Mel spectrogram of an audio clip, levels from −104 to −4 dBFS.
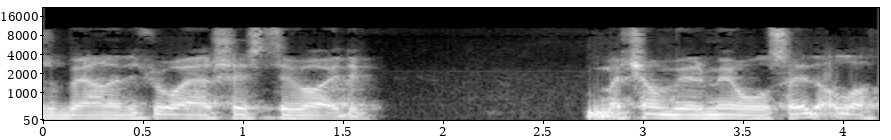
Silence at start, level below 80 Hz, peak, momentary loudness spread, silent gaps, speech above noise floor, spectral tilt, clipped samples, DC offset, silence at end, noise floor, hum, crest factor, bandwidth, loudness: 0 s; -42 dBFS; 0 dBFS; 5 LU; none; 54 dB; -6 dB/octave; under 0.1%; under 0.1%; 0 s; -65 dBFS; none; 12 dB; 11 kHz; -12 LUFS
